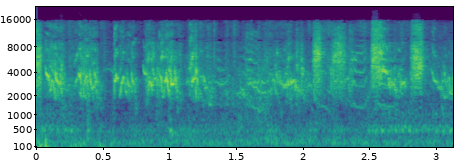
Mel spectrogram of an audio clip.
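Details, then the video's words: Caged budgerigars, a breeding pair within a colony: busy high chirps and squawky chatter overlapping, with short louder squeaks near the end. "Cute Budgies Chirping Sounds"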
